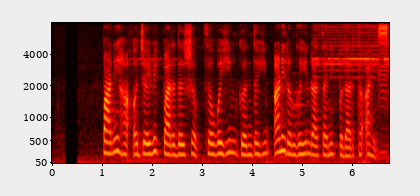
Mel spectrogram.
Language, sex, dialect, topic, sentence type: Marathi, female, Northern Konkan, agriculture, statement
